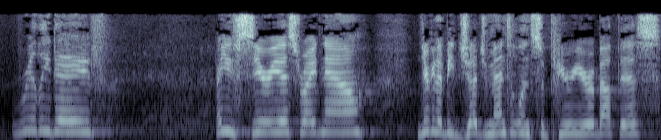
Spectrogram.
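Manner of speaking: play-acted, mildly sarcastic, high-pitched needling tone. Telling friends what the Holy Spirit said to Dave, retelling a sarcastic remark. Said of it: "the Holy Spirit's ever a little bit sarcastic".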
